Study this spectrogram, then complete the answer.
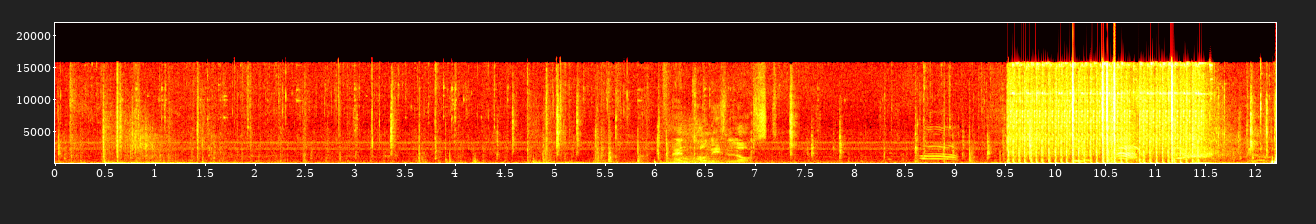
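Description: Shotgun fire in an online shooter game, a loud burst of rapid blasts near the end following scattered shots, with players talking excitedly throughout.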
